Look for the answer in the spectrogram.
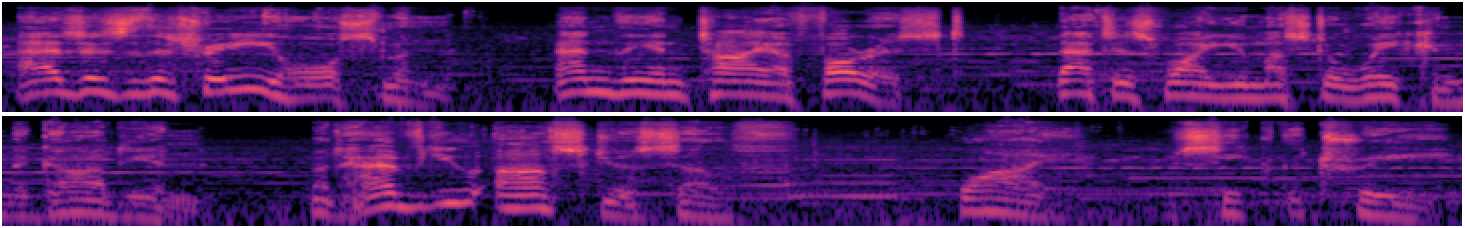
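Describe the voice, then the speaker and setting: A man acting a wise old maker in a video game, solemn and measured, speaking like an oracle. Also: medium pitch, expressive, music in the background. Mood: cautioning. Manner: measured, oracular.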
